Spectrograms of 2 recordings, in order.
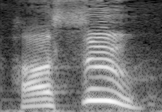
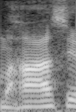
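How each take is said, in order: First: The name is said loudly with hyped emphasis. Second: The name is said plainly and calmly. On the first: "Put emphasis on it in the start. Kind of get the uh, adrenaline pumping" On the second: "I'm just going to call him Hasu right now"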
